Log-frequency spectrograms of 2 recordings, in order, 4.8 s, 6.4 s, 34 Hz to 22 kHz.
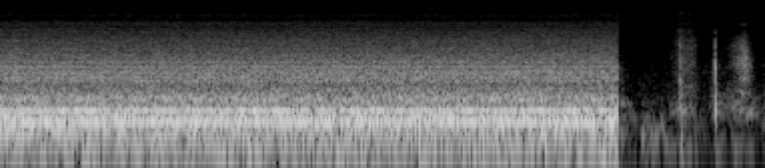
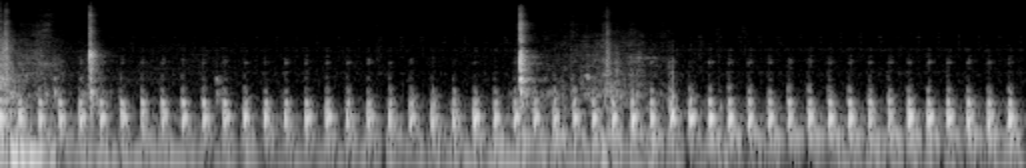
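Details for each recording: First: Old Dodge blower motor after 3-in-1 oil fix, switched on and off: strong even fan rush, steady low hum, no rubbing or squeal, cuts off cleanly; normal blower operation. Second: Old Dodge blower motor, long needing to be hit to start, before 3-in-1 oil fix: regular knocking about four times a second while running, then cuts out; dry worn blower motor bearings.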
